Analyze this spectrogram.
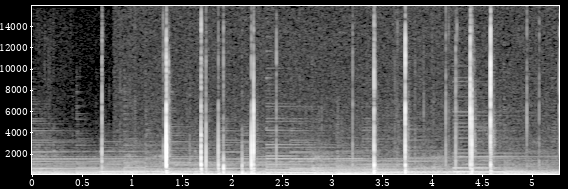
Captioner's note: fire crackling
